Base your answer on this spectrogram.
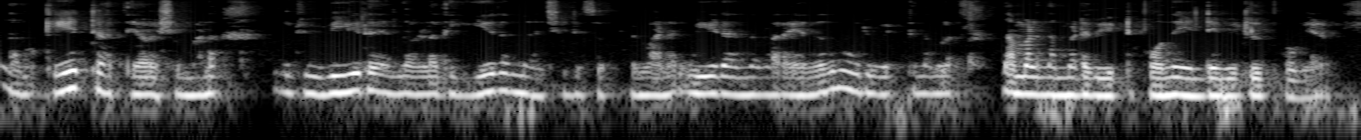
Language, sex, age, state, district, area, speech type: Malayalam, female, 18-30, Kerala, Palakkad, rural, spontaneous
